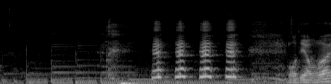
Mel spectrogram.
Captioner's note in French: Rires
